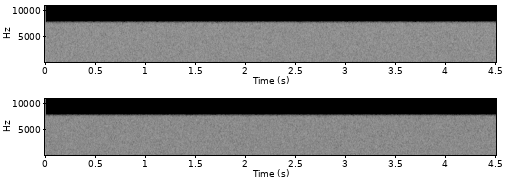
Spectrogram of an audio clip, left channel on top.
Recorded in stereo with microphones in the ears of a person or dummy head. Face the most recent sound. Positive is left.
No sound to turn to.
